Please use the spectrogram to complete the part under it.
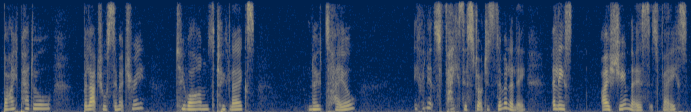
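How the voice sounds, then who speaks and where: A woman's voice: a little high, slow, long pauses. A woman playing a tough, cocky alien explorer and starship captain, wry and gritty, recording a log in an audio drama monologue. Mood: stunned. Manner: wry, gritty, self-talking, mildly profane.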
